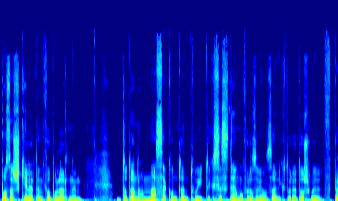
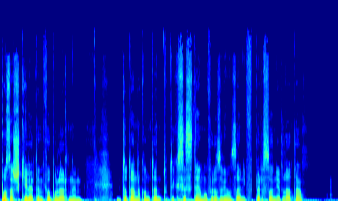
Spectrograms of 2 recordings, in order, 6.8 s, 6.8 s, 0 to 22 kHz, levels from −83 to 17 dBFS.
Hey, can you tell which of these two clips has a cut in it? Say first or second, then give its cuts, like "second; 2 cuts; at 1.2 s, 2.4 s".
second; 4 cuts; at 2.8 s, 3.3 s, 4.9 s, 5.6 s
